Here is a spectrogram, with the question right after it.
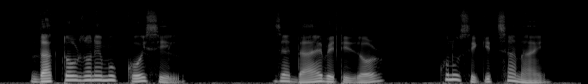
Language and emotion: Assamese, sad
